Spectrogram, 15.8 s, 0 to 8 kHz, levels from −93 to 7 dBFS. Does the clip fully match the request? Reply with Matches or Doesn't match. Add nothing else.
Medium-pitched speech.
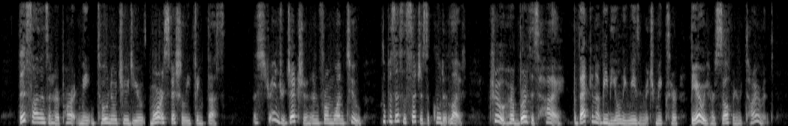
Doesn't match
